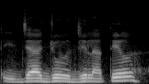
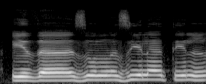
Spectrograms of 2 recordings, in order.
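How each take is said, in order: First: The consonants are said as j sounds. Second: The consonants are said as z sounds. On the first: The speaker calls it wrong. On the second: The speaker calls it right.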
